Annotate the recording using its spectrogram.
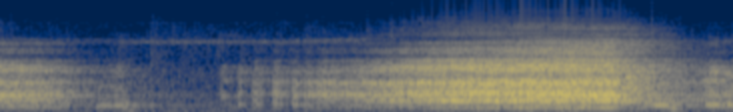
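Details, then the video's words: Howler monkey in the Central American rainforest: a rough, roaring howl that starts faint, swells into a loud, broad, harsh roar over about two seconds, then fades toward the end. "Rainforest Howler Monkeys Sounds"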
